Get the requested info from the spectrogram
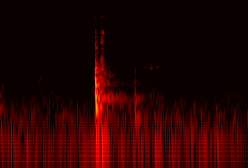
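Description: Hands working the knobs of a Z-Match antenna tuner: faint small ticks and rubbing, with one sharp click about a second in.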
